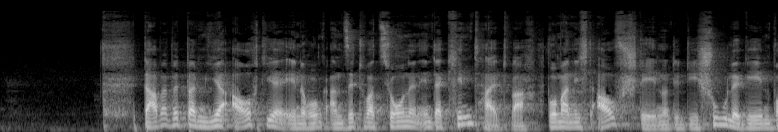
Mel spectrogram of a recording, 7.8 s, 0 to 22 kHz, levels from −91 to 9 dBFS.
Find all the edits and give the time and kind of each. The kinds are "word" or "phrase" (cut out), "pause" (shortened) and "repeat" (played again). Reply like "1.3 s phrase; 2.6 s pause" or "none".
5.4 s pause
